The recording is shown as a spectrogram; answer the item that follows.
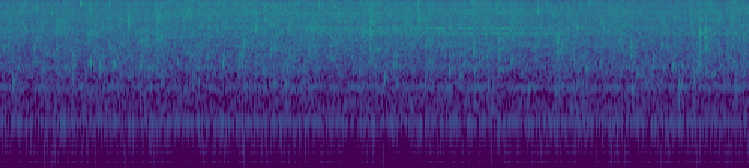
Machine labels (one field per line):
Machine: pump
